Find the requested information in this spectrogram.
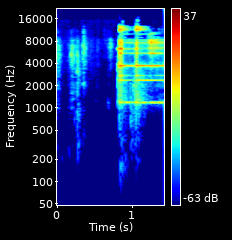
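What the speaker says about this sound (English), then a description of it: "I got to ring the bell" A shop bell rings once in an antique apothecary and oddities store, its bright metallic tone sustaining and ringing out after a few soft, quiet sounds just before it.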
